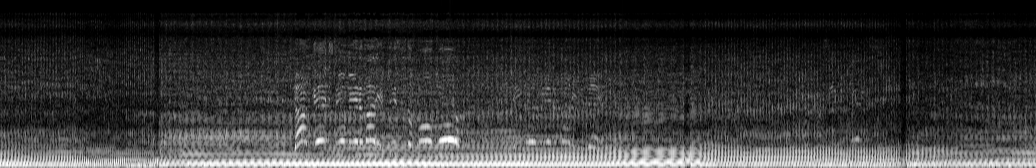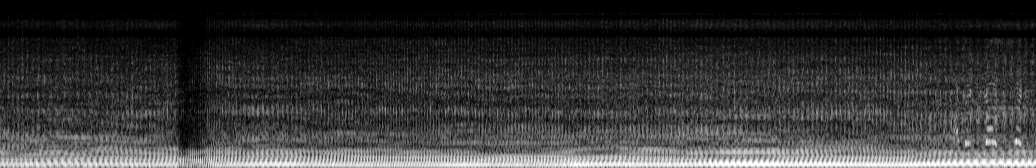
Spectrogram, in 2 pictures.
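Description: Engine of a heavily lifted Honda four-wheeler working steadily as it churns through deep mud. The revs rise and fall, and the engine note dips sharply and recovers about four times, as it shifts gears.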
